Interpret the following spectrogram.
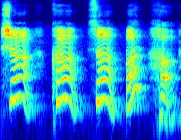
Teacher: जिन वर्णों का उच्चारण करते समय वायु मुख से रगड़ खाकर निकलती है उन्हें ऊष्म व्यंजन कहते हैं, या जिन वर्णों का उच्चारण करते समय मुख से गर्म श्वास निकलती है उसे ऊष्म व्यंजन कहते हैं।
